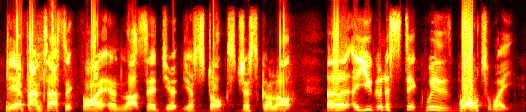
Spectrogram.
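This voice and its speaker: A man's voice: on the high side, brisk, fairly bright tone, no room sound, rough recording. A man interviewing a boxer at a gym, asking long, rambling questions with plenty of ums and uhs. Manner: chatty, rambling questions with fillers. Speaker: boxing interviewer. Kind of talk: casual interview. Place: boxing gym, indoors.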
